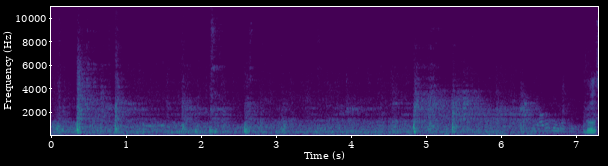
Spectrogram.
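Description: Train wheels clack over rail joints at an uneven pace.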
